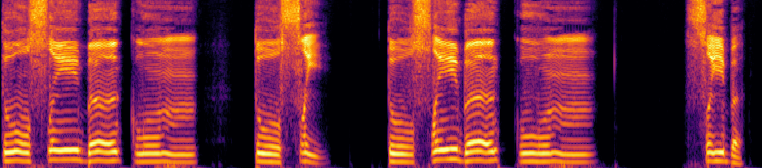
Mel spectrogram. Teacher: Untuk ba yang bertanda sukun ni qalqalah sughra, lantunan kecil.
